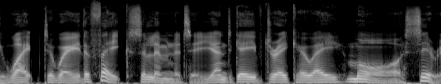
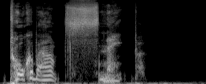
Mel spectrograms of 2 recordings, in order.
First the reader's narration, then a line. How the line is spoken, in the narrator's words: Draco hissed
